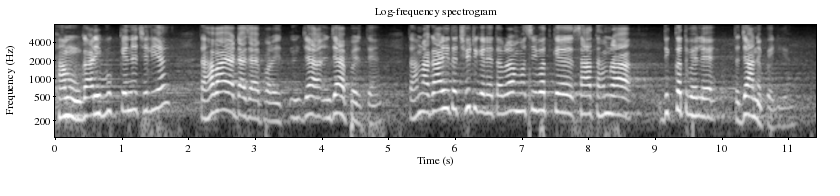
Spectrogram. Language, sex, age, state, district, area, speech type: Maithili, female, 45-60, Bihar, Purnia, rural, spontaneous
